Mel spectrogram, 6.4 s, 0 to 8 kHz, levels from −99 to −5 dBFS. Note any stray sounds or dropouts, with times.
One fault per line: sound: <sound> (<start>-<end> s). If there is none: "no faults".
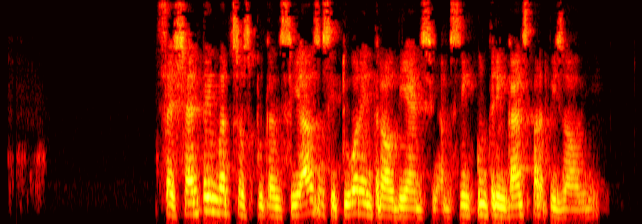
no faults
